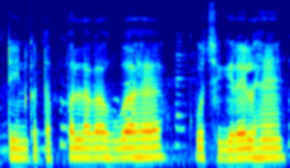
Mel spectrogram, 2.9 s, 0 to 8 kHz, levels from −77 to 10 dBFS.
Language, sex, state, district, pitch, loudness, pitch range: Hindi, male, Madhya Pradesh, Katni, 125 Hz, -16 LUFS, 120-125 Hz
